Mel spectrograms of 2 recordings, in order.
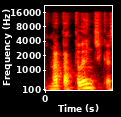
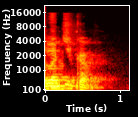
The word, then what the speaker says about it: Mata Atlântica: Mata Atlântica, será que eu falei certo? Serra do Japi. – Atlântica. – É, acho Mata, que é Atlântica. – Mata Atlântica, não pode ser Atlântida, né? – Não, não é.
